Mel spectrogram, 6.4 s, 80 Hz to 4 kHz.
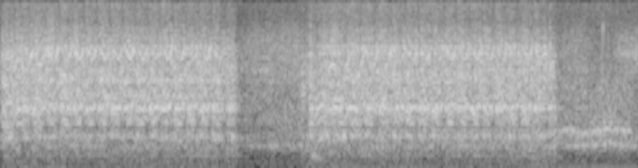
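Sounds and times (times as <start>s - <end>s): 
engine of a car crashed into a tree cranking: 0.0s - 2.4s, 3.0s - 6.2s.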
